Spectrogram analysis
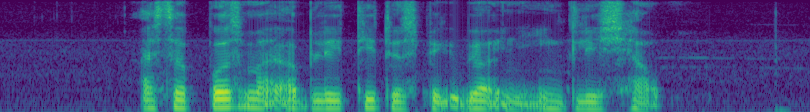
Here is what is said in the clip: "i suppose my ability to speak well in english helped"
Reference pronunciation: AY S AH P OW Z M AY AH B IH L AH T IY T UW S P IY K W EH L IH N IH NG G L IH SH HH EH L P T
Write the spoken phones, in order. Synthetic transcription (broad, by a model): AY S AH P OW S M AY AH B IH L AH T IY T UW S P IY K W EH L IH N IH NG G L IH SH HH EH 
